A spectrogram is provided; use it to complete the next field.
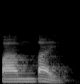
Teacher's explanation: tapi kalau kita ngomong pantai lidah kita akan kena gigi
